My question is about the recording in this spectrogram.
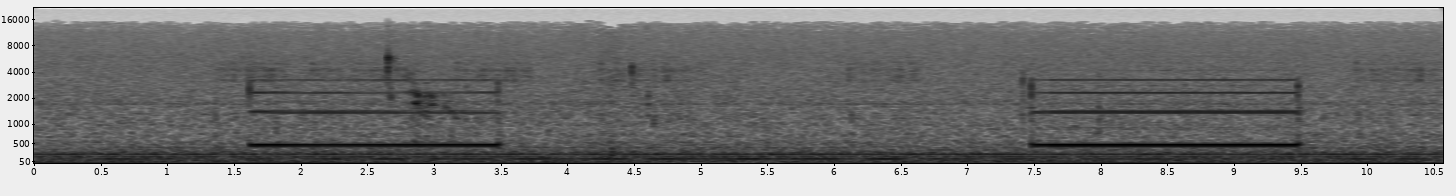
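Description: Telephone ringback tone heard through a phone's speaker: two rings, each about two seconds long with about four seconds between. The called line is ringing and has not yet been answered.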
